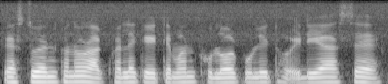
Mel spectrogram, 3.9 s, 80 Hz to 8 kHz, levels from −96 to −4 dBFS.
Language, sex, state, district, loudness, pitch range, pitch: Assamese, male, Assam, Sonitpur, -17 LUFS, 130-135 Hz, 130 Hz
